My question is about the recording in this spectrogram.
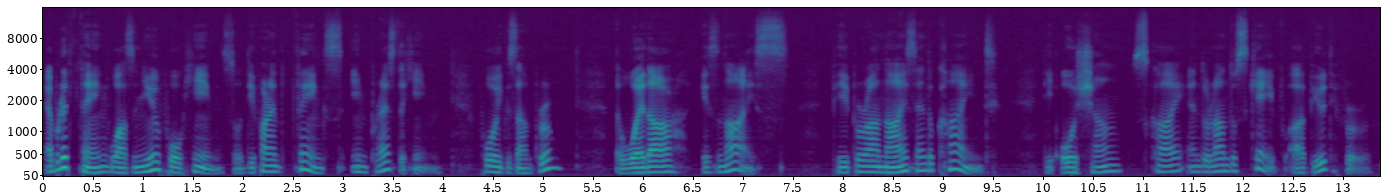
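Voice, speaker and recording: Slow, measured Japanese-accented man. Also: medium pitch, lively intonation. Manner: measured and deliberate, telling a story. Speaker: Buddhist minister. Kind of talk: Dharma talk. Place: living in Hawaii.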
